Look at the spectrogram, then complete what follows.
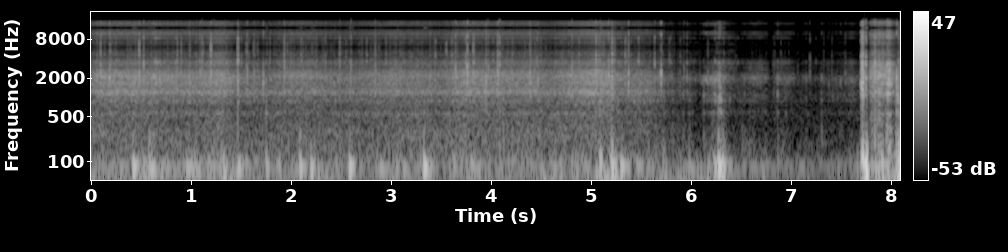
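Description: Skis hissing through deep powder snow, with rushing wind and frequent low bumps on the camera's microphone. The sound drops away for about a second near the end, then a loud burst just before it ends.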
